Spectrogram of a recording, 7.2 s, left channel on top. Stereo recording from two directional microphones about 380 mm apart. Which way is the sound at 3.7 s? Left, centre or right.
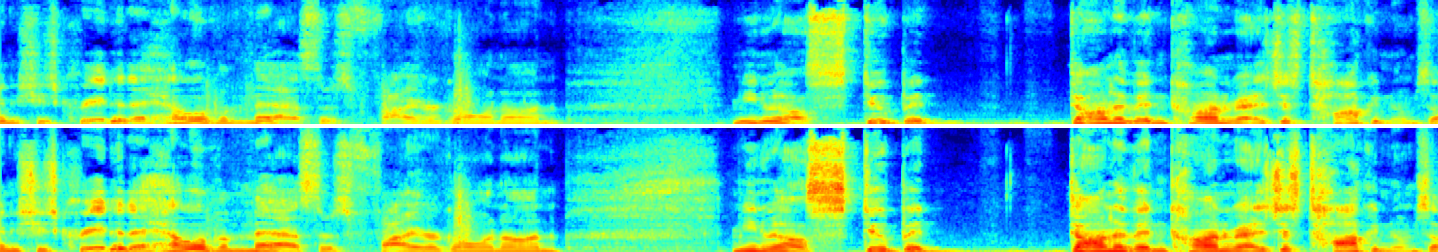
Centre.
